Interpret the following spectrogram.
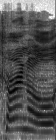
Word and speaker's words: colonel: no no I'm that's why that's why it's pronounced kernel and it's written coronal and nobody says anything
